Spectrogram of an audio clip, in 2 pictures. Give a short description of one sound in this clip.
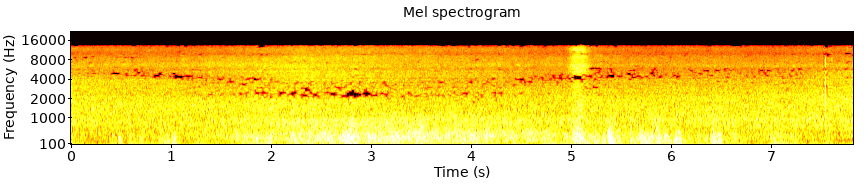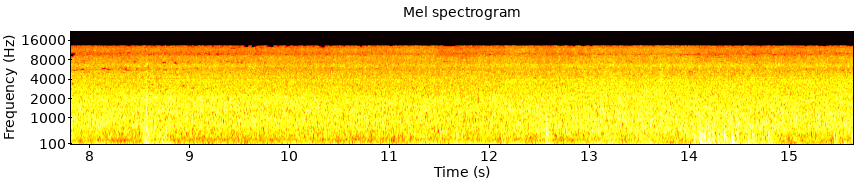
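Small waves wash softly onto a sandy shore.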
